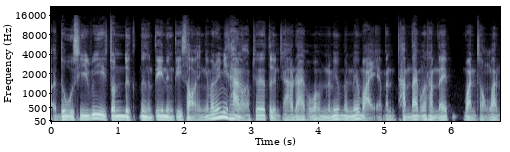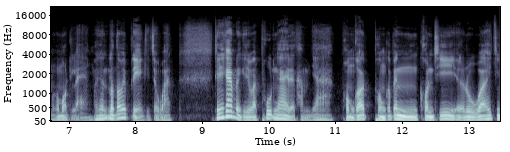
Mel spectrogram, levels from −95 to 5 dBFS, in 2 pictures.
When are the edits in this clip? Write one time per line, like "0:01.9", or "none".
0:11.0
